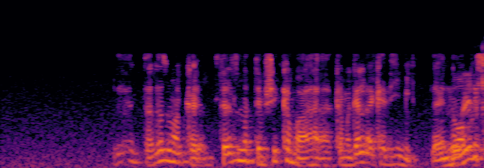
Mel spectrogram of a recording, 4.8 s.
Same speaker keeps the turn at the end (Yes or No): No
